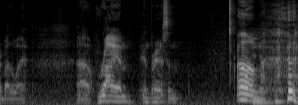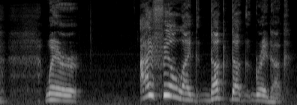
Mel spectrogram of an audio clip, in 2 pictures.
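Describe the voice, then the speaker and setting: Animated high-voiced male podcast host. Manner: animated, teasing, ranting. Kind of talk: casual podcast chat.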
